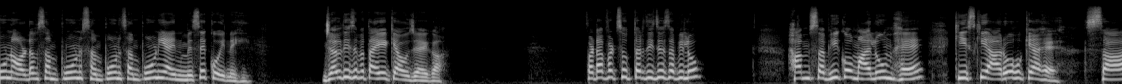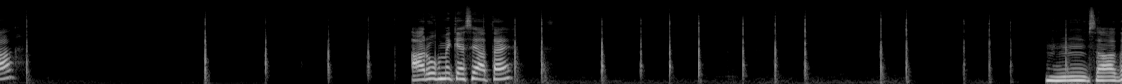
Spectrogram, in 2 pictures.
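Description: A young woman speaks clearly and with animation into a close microphone.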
